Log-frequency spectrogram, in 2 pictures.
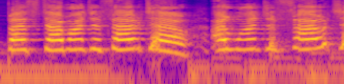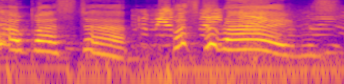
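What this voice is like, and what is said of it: Exaggerated English girl accent, shouting. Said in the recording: “English girl, that accent is the worst.”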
